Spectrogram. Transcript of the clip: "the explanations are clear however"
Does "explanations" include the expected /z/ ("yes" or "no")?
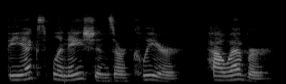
yes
